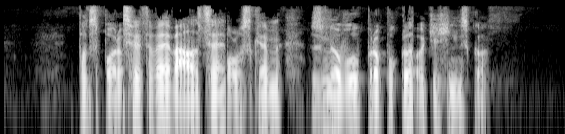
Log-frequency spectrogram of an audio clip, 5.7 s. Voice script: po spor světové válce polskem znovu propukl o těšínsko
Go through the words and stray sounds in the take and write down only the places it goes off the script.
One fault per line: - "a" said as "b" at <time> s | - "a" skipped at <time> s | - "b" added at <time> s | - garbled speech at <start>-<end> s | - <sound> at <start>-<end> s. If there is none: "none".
none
